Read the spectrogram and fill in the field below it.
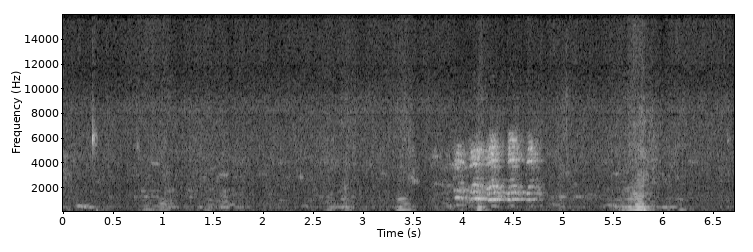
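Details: Continuous humming drone of honey bees at a Gayo beekeeping site in Aceh, Indonesia, with intermittent louder bursts and a brief sharp knock near the end.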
